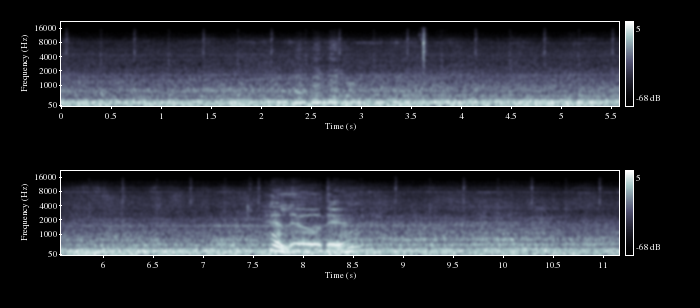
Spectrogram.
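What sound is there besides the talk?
car driving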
